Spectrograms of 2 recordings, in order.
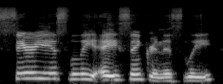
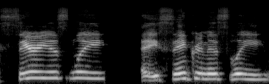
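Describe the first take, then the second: First: It is said flatly, as a plain title. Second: It is said with incredulous disbelief.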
